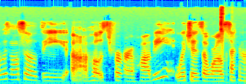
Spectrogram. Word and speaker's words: Huobi: It's something like Huobi or something like you gotta like do the exclamation going up, which I so failed at that, and I was live on TV.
